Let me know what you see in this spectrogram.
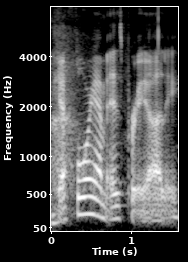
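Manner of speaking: plain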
